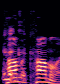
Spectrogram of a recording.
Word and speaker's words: Kamala: I always say her name wrong. Kamala. It's Kamala.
